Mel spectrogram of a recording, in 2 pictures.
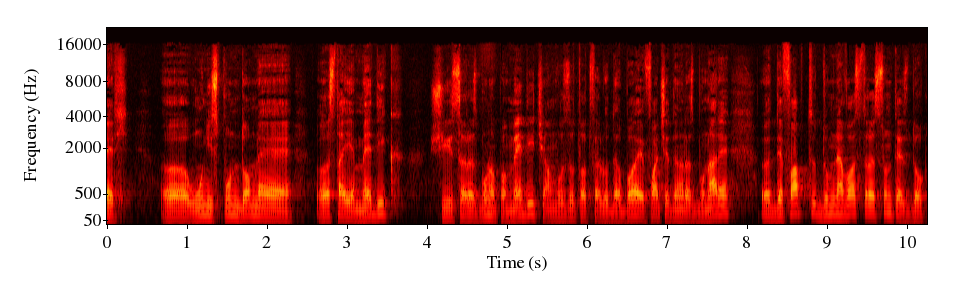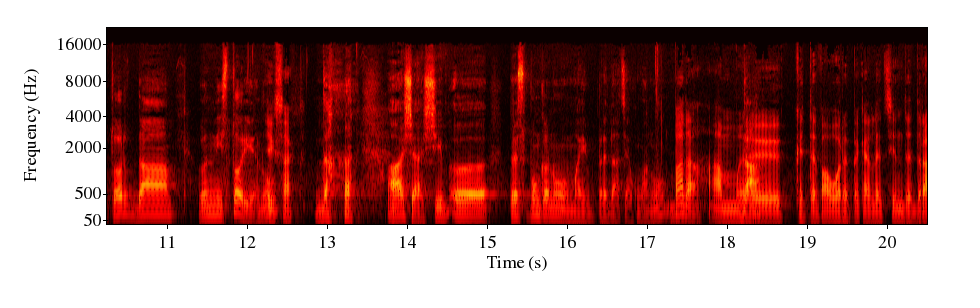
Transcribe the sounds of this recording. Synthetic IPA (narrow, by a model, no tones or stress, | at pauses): erʲ | əunispund̪oomne | əst̪aje̞me̞d̪ik | ʃisəɾəzbunəpəme̞d̪it͡ʃʲamvəzut̪t̪ːo̞t̪fe̞lud̪əbəjefat͡ʃed̪ɨnɾəzbunaɾe̞ | əd̪e̞fapt̪d̪umneavoast̪ɾəsunt̪et̪sʲd̪o̞kt̪o̞rʲd̪aɨnist̪o̞ɾie̞̰nueɡzak̚t̪d̪a | aʃaʃiəpɾe̞su̥puŋkənumajpɾe̞d̪a̰t̪sʲa̰kuma̰nubad̪a̰a̰md̪a̰kɨt̪e̞vao̞ɾepe̞kaɾelet̪sind̪ed̪ɾa̰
